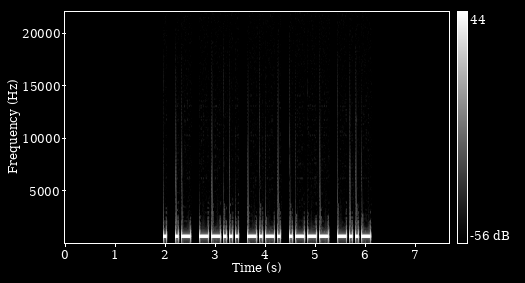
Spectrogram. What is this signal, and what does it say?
Morse code, heard as a keyed tone, about 20 wpm, 700 Hz. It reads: EA7CJX
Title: DXCC-100 Call Signs - 6 Characters - Repeated 3x - 20wpm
